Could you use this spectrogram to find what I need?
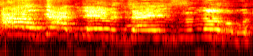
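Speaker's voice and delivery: high, drawn-out mock panic; retold panicked yell. Telling James there's another possum, comic panic. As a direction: wail it high, half laughing.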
